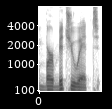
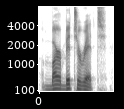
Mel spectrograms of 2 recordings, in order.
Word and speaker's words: barbiturate: 1919 a crystalline barbiturate i wanted to say barbiturate but there's an r in there barbiturate c8h12n2o3 used as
